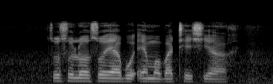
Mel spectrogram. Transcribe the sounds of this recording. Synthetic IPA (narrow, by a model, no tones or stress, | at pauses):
t͡sʼʊsʊlɔsɔjabʊʔɛmɔbatʰeʃiaːɣɪ̥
